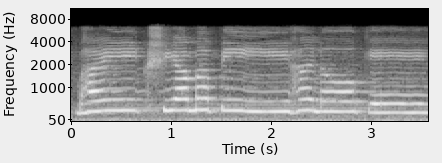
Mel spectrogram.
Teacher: ಭೈಕ್ಷ್ಯ ಅರ್ಧ ಅಕ್ಷರ ಪೂರ್ತಿಯ ಯ ಸ್ಪಷ್ಟವಾಗಿ ಕೇಳಿಸಬೇಕು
